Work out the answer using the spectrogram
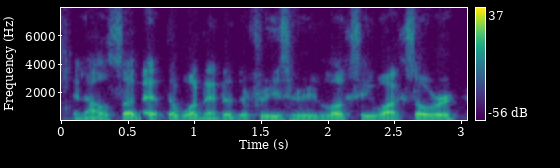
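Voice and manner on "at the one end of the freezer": ordinary talk, nothing marked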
